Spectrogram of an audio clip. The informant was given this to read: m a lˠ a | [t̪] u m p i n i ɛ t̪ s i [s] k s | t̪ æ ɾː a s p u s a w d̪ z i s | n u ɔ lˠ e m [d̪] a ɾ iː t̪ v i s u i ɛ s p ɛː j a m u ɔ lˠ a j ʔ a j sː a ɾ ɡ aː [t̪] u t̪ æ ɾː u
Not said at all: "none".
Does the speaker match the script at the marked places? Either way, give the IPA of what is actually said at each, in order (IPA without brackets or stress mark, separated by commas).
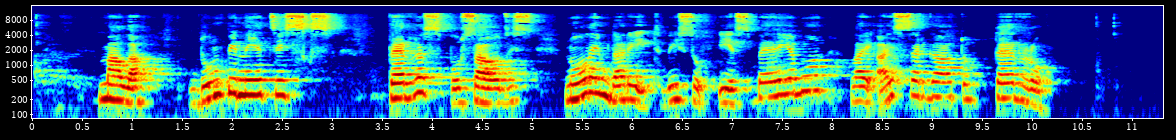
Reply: d̪, s, d̪, t̪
